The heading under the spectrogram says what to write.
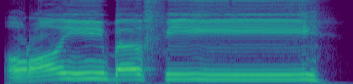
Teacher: Baik, huruf ra baris atas ni tuan-puan, kita tebalkan dia.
